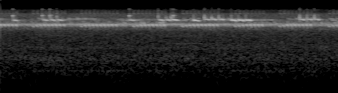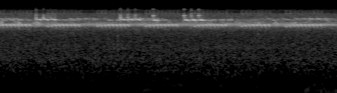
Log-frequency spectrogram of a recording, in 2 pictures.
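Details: Pine cricket, nominate subspecies found on Japan's main islands, singing in clear, sharp, high bursts of short trills every few seconds over a steady high insect drone; its song is traditionally rendered as chinchirorin.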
